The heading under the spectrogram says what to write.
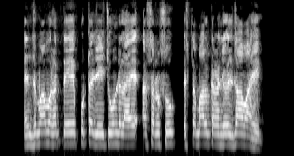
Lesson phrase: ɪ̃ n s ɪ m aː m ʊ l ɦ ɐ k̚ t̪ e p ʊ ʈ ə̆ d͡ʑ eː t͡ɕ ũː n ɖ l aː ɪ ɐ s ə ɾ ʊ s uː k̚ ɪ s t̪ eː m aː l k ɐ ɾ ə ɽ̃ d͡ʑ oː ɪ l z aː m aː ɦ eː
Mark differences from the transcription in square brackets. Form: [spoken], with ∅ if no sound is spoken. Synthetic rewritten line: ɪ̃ n [z] ɪ m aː m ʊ l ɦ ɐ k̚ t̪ e p ʊ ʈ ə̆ d͡ʑ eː t͡ɕ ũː [ɳ] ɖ l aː ɪ ɐ s ə ɾ ʊ s uː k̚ ɪ s t̪ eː m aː l k ɐ ɾ ə ɽ̃ d͡ʑ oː ɪ l z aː m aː ɦ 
